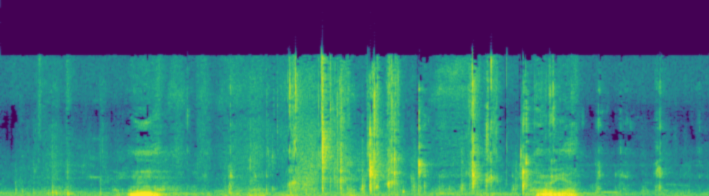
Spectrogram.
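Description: Biting into and chewing a fresh bagel spread with strawberry cream cheese, with a few close, crunchy bites and soft mouth sounds among brief bursts of voice.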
